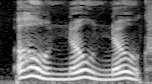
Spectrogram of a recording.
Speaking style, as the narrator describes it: cried Emma, laughing as carelessly as she could

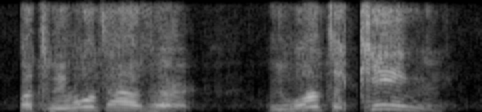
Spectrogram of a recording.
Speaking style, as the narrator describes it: exclaimed the Jacques Rose

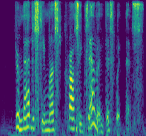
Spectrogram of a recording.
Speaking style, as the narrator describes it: said, in a low voice

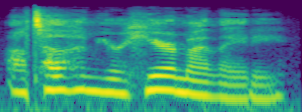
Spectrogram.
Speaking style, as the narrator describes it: whispered Phoebe

